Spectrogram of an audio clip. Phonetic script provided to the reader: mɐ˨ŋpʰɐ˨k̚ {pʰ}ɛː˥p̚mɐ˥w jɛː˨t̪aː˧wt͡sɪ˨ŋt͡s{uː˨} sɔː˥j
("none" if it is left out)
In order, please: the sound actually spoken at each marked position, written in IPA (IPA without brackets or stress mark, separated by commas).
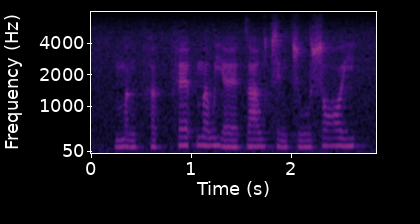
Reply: pʰ, uː˨˧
